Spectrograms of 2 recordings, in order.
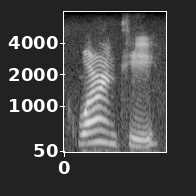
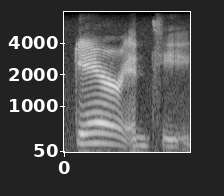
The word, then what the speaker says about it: guarantee: pronunciation for this word instead of Guaranty we we actually pronounce this guarantee ah guarantee so this U is actually silent um guarantee and this is like awah guarantee so guarantee guarant okay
